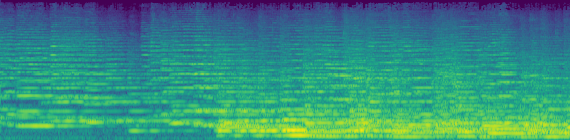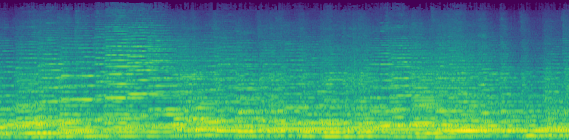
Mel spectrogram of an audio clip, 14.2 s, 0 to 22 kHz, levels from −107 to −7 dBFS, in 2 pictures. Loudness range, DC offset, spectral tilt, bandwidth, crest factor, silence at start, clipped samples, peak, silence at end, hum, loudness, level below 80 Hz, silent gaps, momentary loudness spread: 3 LU; under 0.1%; -6.5 dB/octave; 12 kHz; 14 dB; 0 s; under 0.1%; -2 dBFS; 0 s; none; -17 LUFS; -50 dBFS; none; 11 LU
